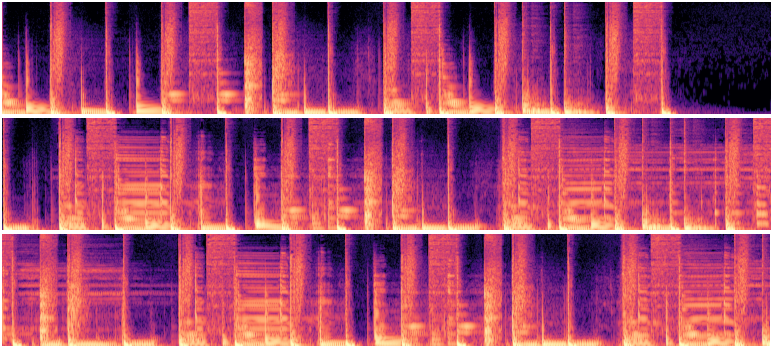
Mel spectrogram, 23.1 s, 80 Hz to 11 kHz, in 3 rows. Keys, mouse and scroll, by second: 1.4 ctrl+z, 3.1 click, 3.5 ctrl+z, 5.9-11.8 drag, 14.5-23.0 drag.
